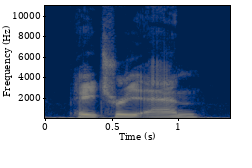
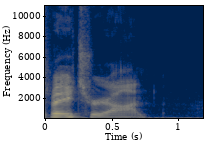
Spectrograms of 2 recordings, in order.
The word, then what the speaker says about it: Patreon: Like, I've only heard people pronounce it as Patreon. He's pronouncing like there's a second E there. Patreon. I'm pretty sure it's Patreon.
